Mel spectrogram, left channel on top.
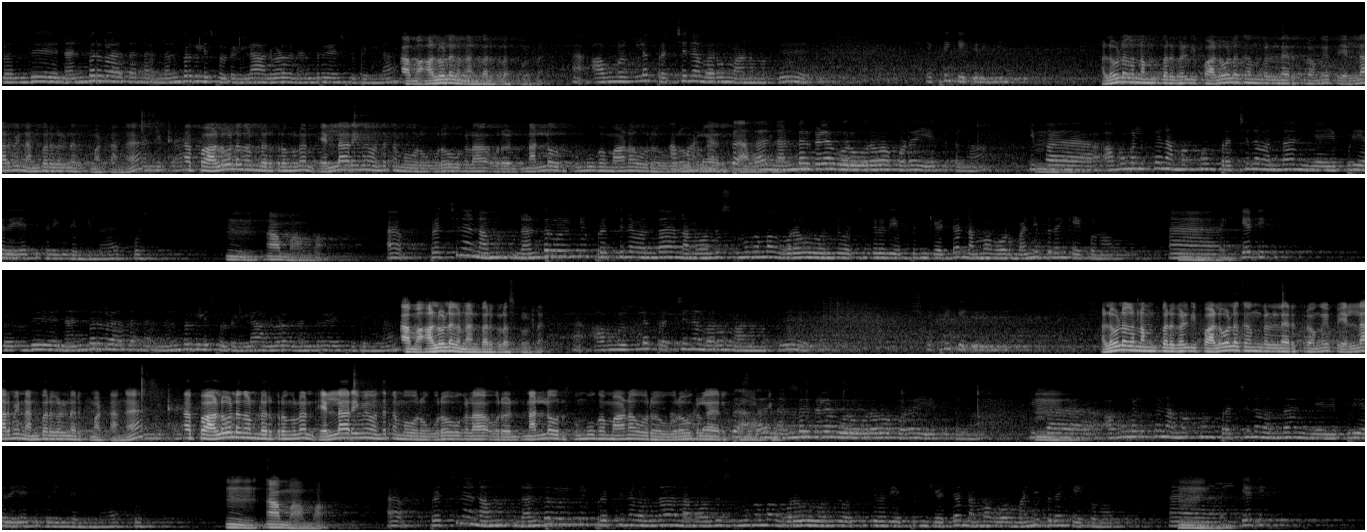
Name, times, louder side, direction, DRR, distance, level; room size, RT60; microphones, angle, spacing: voice 1, 0.0-4.0 5.7-8.2 9.2-10.1 15.0-15.5 20.3-23.5 23.9-28.7 31.1-38.4 38.9-39.9, left 1 dB, 35° left, 7 dB, 1.1 m, -37 dB
sound 1, 3.6-17.4, right 1 dB, 5° left, 2.7 m, -58 dB
voice 2, 4.0-5.4 11.0-15.1 15.4-21.2 24.0-24.4 29.5-30.5 39.0-39.6, right 5 dB, 70° right, 15 dB, 0.5 m, -30 dB
sound 2, 7.8-25.4, right 2 dB, 45° right, 1.2 m, -50 dB
18.5 x 13.5 x 5.9 m, 2.5 s
head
